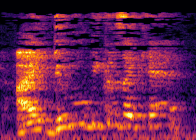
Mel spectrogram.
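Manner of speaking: high, smug bully's claim; a boss boasting over his staff; arrogant boast. Pretend. Quoting the bully's motto.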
